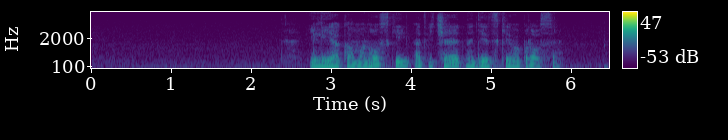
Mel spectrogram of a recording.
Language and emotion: Russian, neutral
